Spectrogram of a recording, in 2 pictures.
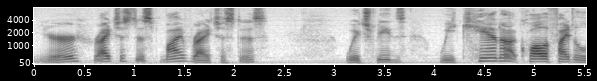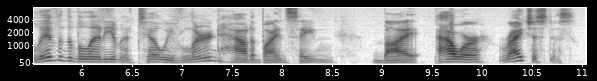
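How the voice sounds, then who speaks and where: A man's voice: medium pitch, measured pace, vocal fry, no room sound. A man giving an earnest, conversational scripture lesson, with fillers as he explains. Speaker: religious teacher. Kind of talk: casual scripture teaching.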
